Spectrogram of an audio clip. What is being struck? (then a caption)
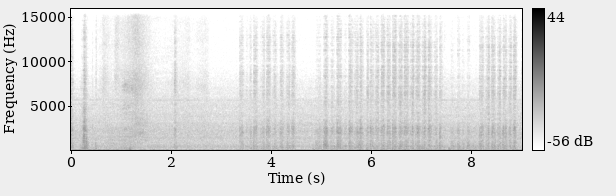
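Cardboard box lid with marker. A hand colours on a flat white cardboard box lid with a pink Sharpie marker, the tip rubbing scratchily across the cardboard. Quick bright strokes repeat throughout, growing denser in the second half, over a steady low hum.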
